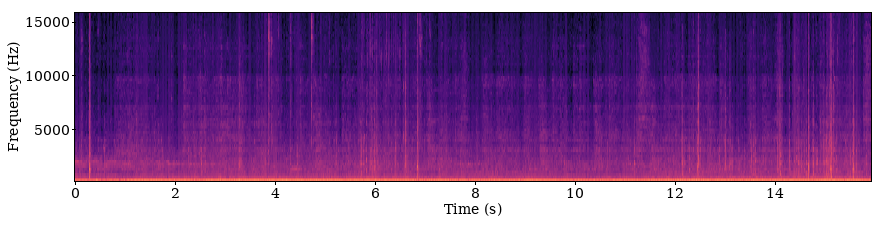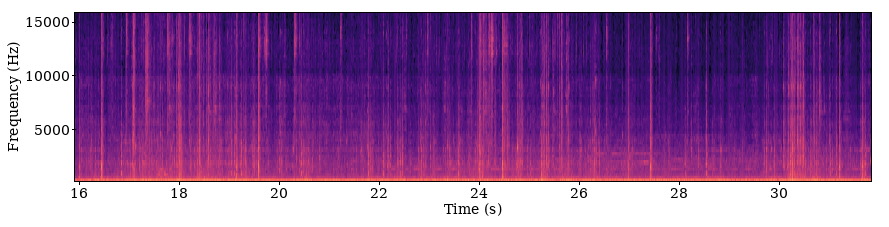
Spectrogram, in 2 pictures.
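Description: A 2004 Subaru Forester's flat-four engine heard from inside the cabin, pulling up a dirt hill. Its pitch dips and rises twice, near the start and about ten seconds in. From about halfway on, rattles and knocks from the rough track sound over the steady engine drone.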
